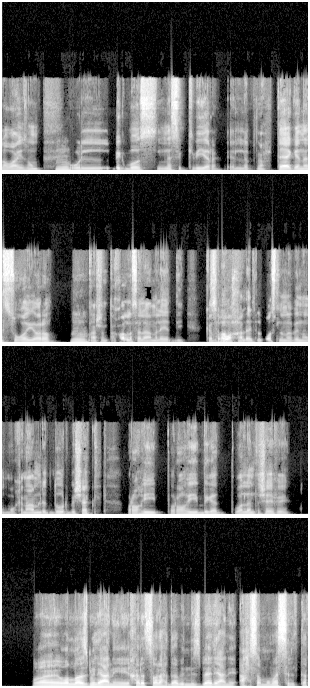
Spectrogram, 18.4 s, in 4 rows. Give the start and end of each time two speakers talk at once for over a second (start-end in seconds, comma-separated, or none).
none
